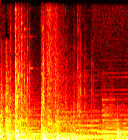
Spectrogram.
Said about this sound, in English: As the sound of the jailer's keys locking the door echoed through the dark room, she remained sitting there, wide eyed, thinking of another man like Vathek entering her cell.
